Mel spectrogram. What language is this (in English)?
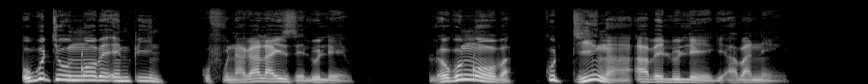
North Ndebele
